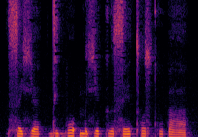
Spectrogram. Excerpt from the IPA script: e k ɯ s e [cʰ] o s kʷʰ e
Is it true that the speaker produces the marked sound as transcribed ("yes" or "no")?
no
